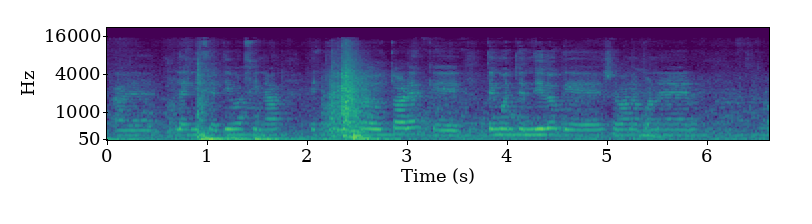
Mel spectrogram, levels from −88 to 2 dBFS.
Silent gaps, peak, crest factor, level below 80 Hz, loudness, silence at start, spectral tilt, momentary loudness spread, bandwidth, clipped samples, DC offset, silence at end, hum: none; -6 dBFS; 22 dB; -34 dBFS; -29 LUFS; 0 s; -5 dB/octave; 16 LU; 16 kHz; under 0.1%; under 0.1%; 0 s; none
